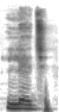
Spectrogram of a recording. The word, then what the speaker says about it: ledge: अगर आपको इंग्लिश में कहीं पर DGE लिखा मिले तो उसका उच्चारण करना है जा।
